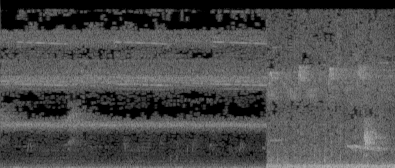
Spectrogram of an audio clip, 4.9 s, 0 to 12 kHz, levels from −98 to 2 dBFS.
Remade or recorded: recorded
